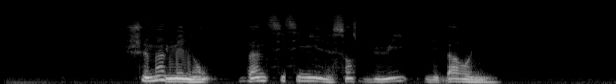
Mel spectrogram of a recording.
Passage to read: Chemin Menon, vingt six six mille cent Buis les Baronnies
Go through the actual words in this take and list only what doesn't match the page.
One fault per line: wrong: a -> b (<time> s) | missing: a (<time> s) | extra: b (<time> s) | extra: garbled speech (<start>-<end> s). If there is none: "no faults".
no faults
